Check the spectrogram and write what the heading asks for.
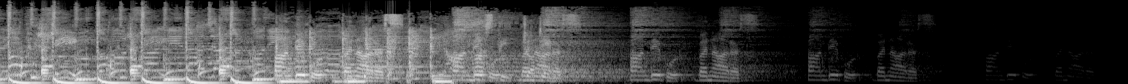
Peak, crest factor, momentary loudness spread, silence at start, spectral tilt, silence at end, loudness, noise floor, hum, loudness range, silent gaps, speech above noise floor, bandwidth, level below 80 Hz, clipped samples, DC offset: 0 dBFS; 12 dB; 18 LU; 0 s; -4 dB/octave; 4 s; -9 LUFS; -70 dBFS; none; 14 LU; none; 49 dB; over 20 kHz; -18 dBFS; 1%; under 0.1%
